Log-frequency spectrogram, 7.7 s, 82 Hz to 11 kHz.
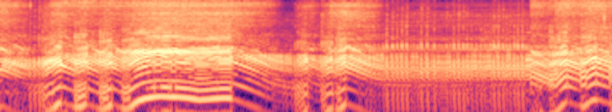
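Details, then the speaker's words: Echo CS-3450 chainsaw after carburetor and primer bulb replacement and mixture tuning, cutting with dull chain: crisp high rev that bogs cleanly into the cut and recovers without stumbling; running right. "What do you guys think? I think she sounded pretty good. Finally. There's nothing like a good little two-stroke."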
